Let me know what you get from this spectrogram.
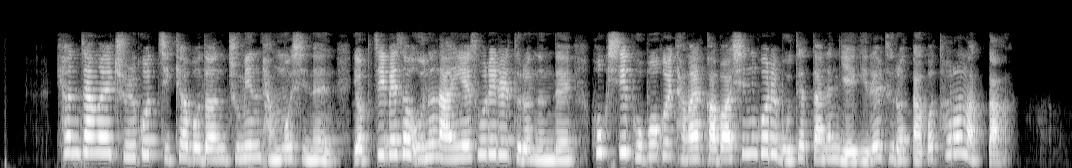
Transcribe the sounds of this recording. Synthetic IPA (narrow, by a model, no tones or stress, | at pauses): çjʌnd͡ʑaŋɯɭt͡ɕuɭɡot̚t͡ɕ͈ikʰjʌbodʌnt͡ɕuminpaŋmoɕʰinɯnjʌp̚t͡ɕ͈ibe̞sʰʌunɯnaie̞sʰoɾiɾɯɭtɯɾʌnːɯnde̞hok̚ɕ͈ipoboɡɯɭtaŋɦaɭk͈abaɕʰinɡoɾɯɭmotʰe̞t̚t͈anɯnje̞ɡiɾɯɭtɯɾʌt̚t͈aɡotʰʌɾʌnat̚t͈a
